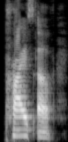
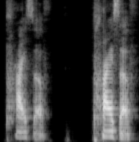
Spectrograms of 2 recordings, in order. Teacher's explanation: You link or you take the sound at the end of the word price over to of. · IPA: / praɪ-səv /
